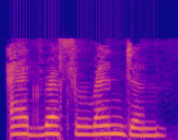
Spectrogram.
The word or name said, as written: ad referendum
